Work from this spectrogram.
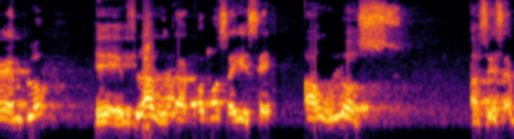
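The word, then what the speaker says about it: αὐλός: Aulos. Así se pronuncia. Esto es importante entenderlo. Aulos.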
